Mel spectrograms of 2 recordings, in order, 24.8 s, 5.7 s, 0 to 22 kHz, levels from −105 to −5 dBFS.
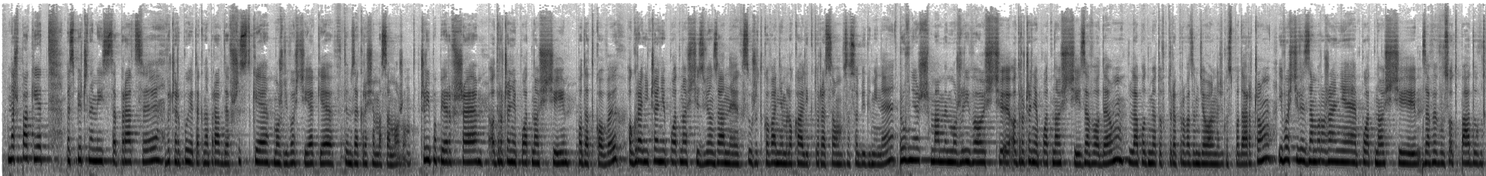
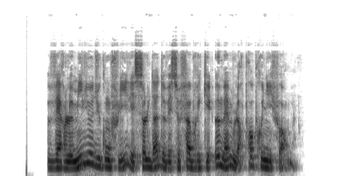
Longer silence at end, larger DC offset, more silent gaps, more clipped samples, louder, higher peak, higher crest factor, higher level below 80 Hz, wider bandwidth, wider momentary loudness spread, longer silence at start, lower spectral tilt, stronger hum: second, 0 s vs 0.75 s; first, 0.2% vs under 0.1%; neither; neither; first, -12 LUFS vs -19 LUFS; about the same, -2 dBFS vs -2 dBFS; second, 10 dB vs 18 dB; first, -46 dBFS vs -62 dBFS; first, 17.5 kHz vs 9 kHz; second, 4 LU vs 8 LU; second, 0.05 s vs 0.8 s; second, -4.5 dB/octave vs -6 dB/octave; neither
